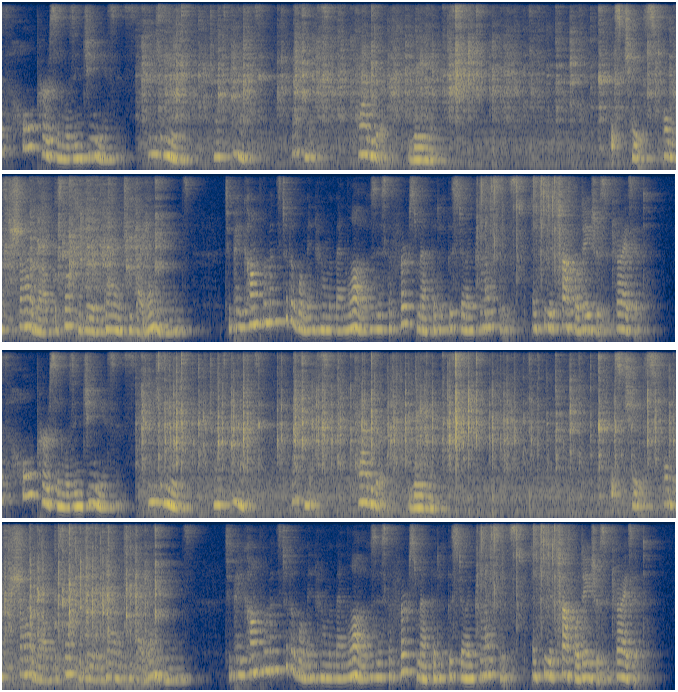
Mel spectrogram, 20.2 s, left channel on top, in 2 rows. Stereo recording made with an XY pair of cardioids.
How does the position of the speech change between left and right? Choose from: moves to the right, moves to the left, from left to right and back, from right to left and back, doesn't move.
from right to left and back.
